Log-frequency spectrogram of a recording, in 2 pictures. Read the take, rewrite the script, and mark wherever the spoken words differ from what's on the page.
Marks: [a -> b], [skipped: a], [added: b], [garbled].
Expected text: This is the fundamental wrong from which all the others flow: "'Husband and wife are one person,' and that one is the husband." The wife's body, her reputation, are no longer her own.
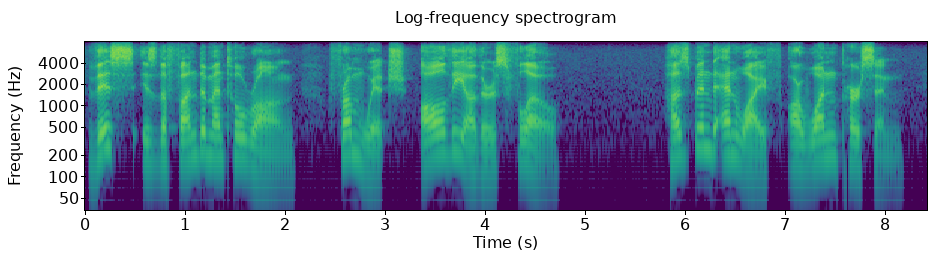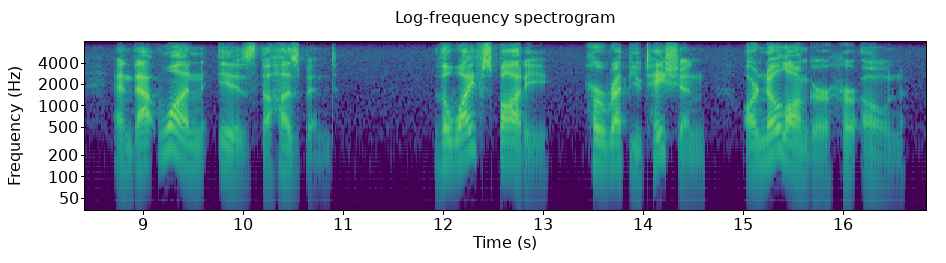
This is the fundamental wrong from which all the others flow: "'Husband and wife are one person,' and that one is the husband." The wife's body, her reputation, are no longer her own.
